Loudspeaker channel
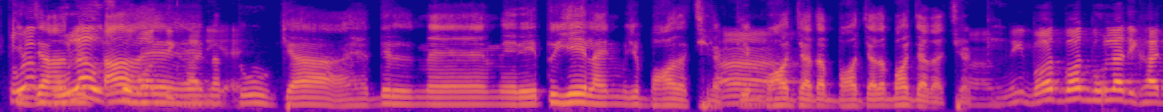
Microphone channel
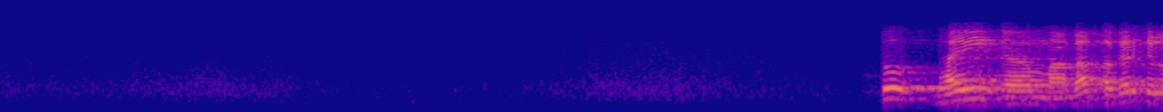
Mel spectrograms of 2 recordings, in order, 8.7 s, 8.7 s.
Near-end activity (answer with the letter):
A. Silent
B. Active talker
B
